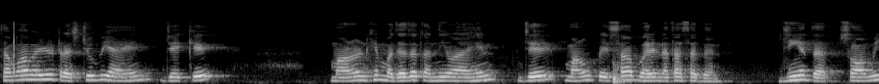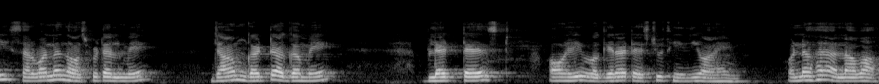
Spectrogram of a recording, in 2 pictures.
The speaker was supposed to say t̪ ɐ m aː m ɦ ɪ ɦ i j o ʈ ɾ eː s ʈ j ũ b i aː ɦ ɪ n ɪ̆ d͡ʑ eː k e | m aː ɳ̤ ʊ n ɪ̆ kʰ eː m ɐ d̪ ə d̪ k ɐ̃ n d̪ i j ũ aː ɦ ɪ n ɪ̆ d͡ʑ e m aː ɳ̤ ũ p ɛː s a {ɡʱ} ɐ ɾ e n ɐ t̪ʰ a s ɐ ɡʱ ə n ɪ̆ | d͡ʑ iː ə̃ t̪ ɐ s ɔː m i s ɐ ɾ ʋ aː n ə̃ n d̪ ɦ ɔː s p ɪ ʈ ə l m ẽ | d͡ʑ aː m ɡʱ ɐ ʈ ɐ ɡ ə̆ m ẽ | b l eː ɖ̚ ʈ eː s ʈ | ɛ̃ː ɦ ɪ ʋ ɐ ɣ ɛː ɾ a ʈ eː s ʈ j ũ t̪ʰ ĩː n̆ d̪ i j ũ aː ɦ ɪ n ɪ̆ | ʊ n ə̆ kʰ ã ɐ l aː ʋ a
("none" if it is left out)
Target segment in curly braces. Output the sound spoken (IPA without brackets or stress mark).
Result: bʱ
